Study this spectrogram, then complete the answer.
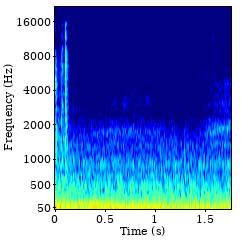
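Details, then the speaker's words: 2015 Dacia Sandero diesel after a fuel filter change: deep, steady, low idle rumble with an even beat and no knocks or misses; it runs with no problems whatsoever. Normal idle. "we are you can see the cars running perfectly fine there it's got no problems whatsoever"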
